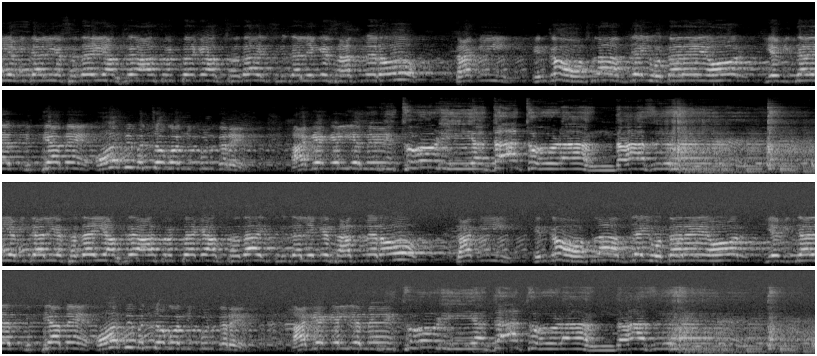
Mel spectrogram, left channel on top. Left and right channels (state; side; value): noise; right; hiss, 13 dB below the sound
